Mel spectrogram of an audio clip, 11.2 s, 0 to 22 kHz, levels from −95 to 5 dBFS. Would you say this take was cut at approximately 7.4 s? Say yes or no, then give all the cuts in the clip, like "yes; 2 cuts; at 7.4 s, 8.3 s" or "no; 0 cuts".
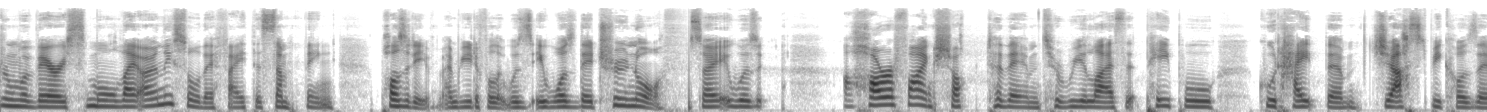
no; 1 cut; at 5.1 s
